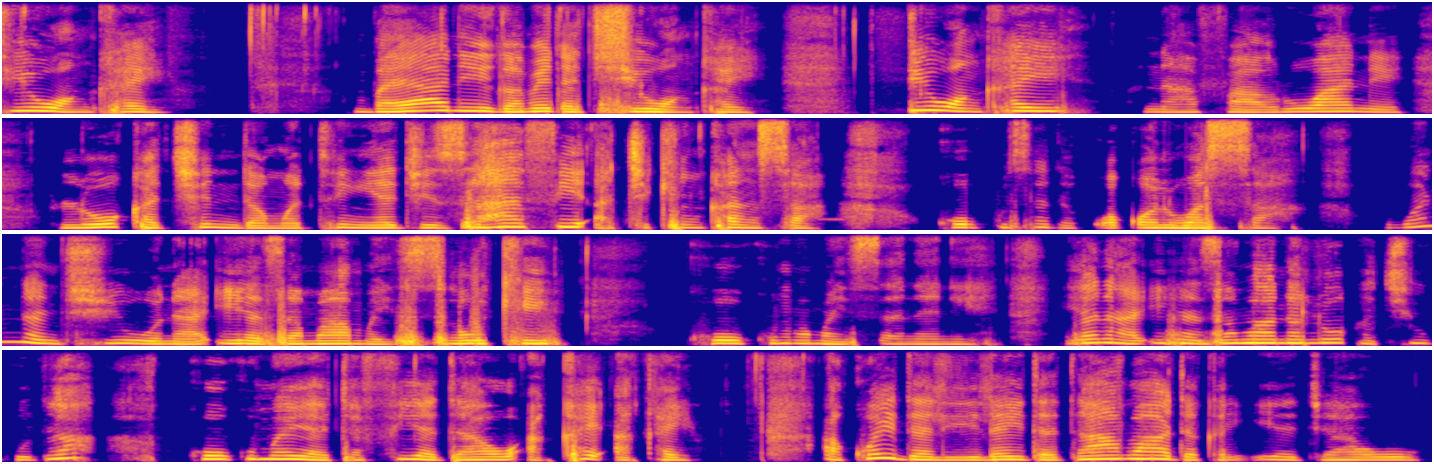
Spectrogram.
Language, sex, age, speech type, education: Hausa, female, 15-29, spontaneous, secondary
